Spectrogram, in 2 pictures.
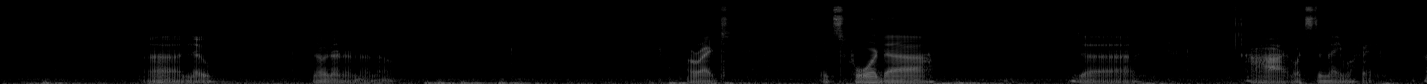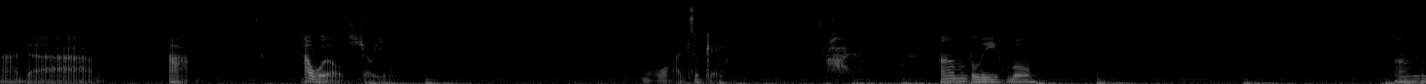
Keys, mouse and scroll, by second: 0.5 z, 0.7 click, 2.2 KP_3, 4.4 ctrl+z, 4.6 ctrl+z, 5.0 ctrl+z, 6.5 KP_3, 6.7 z, 7.1 b, 8.8 KP_7, 10.0 middle click, 14.6 middle click, 16.5 middle click, 17.3 KP_3, 18.0 z, 18.5 s, 19.3-21.2 right drag, 21.5 KP_7, 22.4-24.4 right drag, 22.8-25.3 typing, 24.5 middle click, 26.3 click, 26.5 click, 26.8 e, 28.2 Tab, 28.3 z.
